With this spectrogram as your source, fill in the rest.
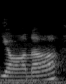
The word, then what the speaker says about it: Yana: I got this name Yana in Europe it's actually spelled with J um here we pronounce it with Y and I always loved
